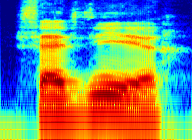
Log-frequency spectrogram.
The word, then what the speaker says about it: saisir: And to seize is saisir. Saisir. This is spelled S-A-I. This A-I gives us E, like in nécessaire, saisir. And we have the S, S-A-I-S-I-R, pronounced like a Z, saisir.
